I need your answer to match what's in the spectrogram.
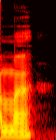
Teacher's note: Mad Thobi'i panjang dua harakat karena di sini ada Alif sebelumnya ada harakat fathah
